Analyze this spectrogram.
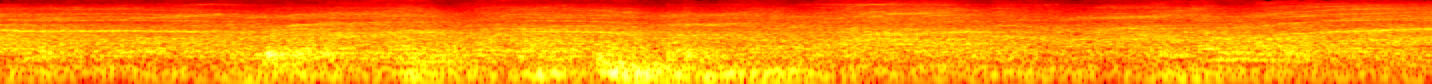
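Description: Several RC off-road buggies racing, their electric motors whining and rising and falling in pitch as they accelerate and brake, over the hiss of tyres on the track. A sharp knock comes about a second in.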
